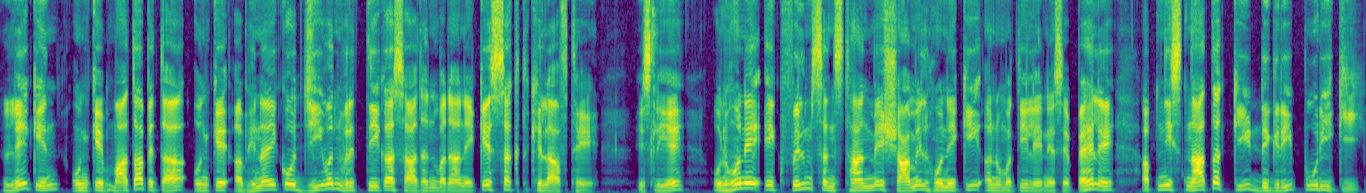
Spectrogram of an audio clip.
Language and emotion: Hindi, neutral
